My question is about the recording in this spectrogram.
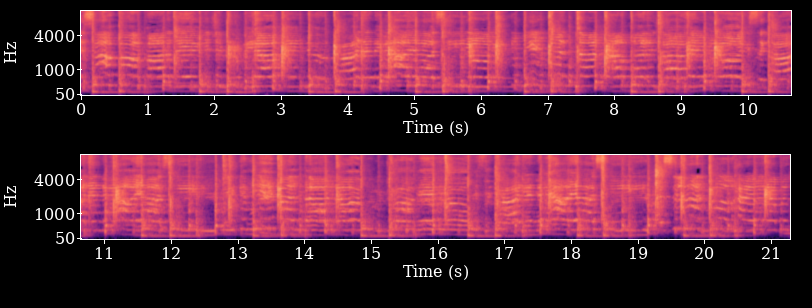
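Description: Two women singing a Punjabi Christian worship song and clapping their hands in a steady rhythm, over instrumental backing with a repeating bass line.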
